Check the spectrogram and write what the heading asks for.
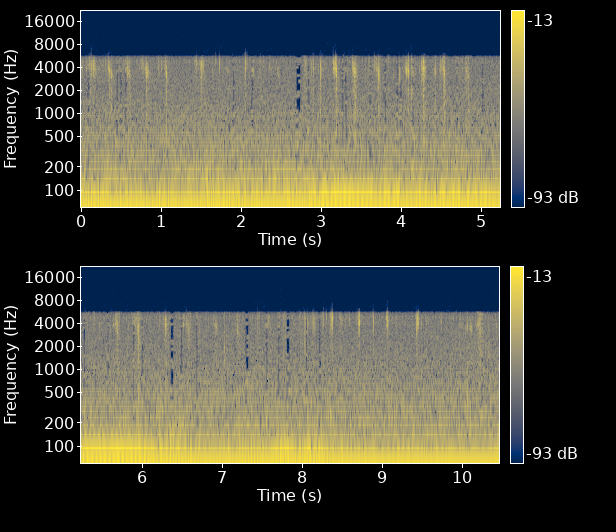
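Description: European hedgehog eating, a fast irregular run of small wet clicks from its chewing and smacking, over a steady low hum.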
